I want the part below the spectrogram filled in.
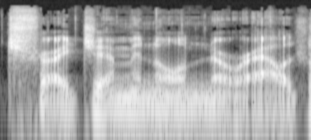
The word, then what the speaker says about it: Trigeminal neuralgia: I'm going to say this wrong. Trigeminal neuralgia? Is that close? – Trigeminal neuralgia.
